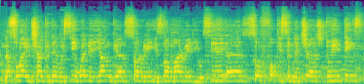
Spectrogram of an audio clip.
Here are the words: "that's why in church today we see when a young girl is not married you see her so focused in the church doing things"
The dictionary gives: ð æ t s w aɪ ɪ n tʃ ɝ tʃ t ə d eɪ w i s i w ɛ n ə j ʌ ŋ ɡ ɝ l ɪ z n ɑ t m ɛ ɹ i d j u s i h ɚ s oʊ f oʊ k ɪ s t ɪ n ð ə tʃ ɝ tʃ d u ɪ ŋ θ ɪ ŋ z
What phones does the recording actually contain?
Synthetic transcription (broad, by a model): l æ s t w aɪ ɪ n tʃ ɝ tʃ t ə d eɪ w i s i w ɛ n ə j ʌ ŋ ɡ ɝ l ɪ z n ɑ t m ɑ ɹ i d j u s i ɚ s oʊ f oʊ k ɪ s ɪ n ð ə tʃ ɝ tʃ d u ɪ ŋ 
